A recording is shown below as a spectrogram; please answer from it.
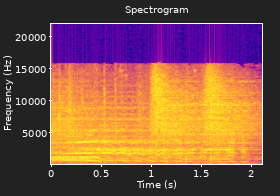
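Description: A horse whinnying: one long quavering call that falls in pitch and dies away near the end, over background music.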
